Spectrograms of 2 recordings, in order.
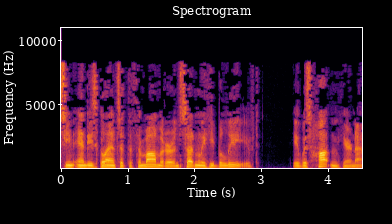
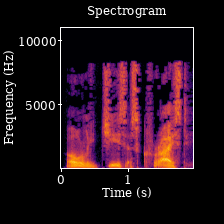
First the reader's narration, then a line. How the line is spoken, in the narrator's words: he said hoarsely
